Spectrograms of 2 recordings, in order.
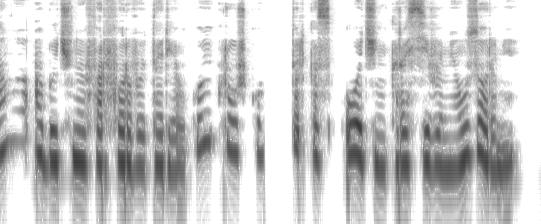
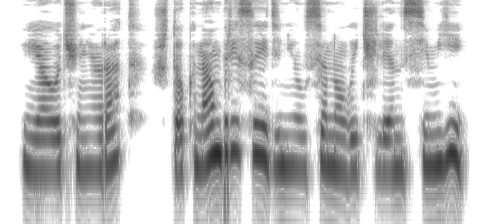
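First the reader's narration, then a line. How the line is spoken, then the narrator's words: Solemn. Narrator (Russian): торжественно произнес эльф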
